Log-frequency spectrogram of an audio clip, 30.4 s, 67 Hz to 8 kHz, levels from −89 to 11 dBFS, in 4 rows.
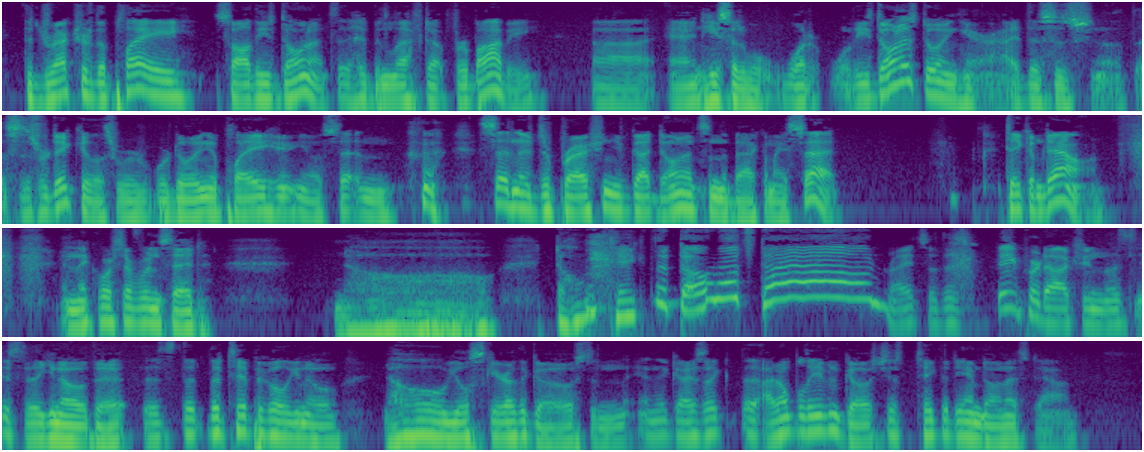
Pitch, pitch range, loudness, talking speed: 110 Hz, 100-130 Hz, -21 LUFS, 215 wpm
